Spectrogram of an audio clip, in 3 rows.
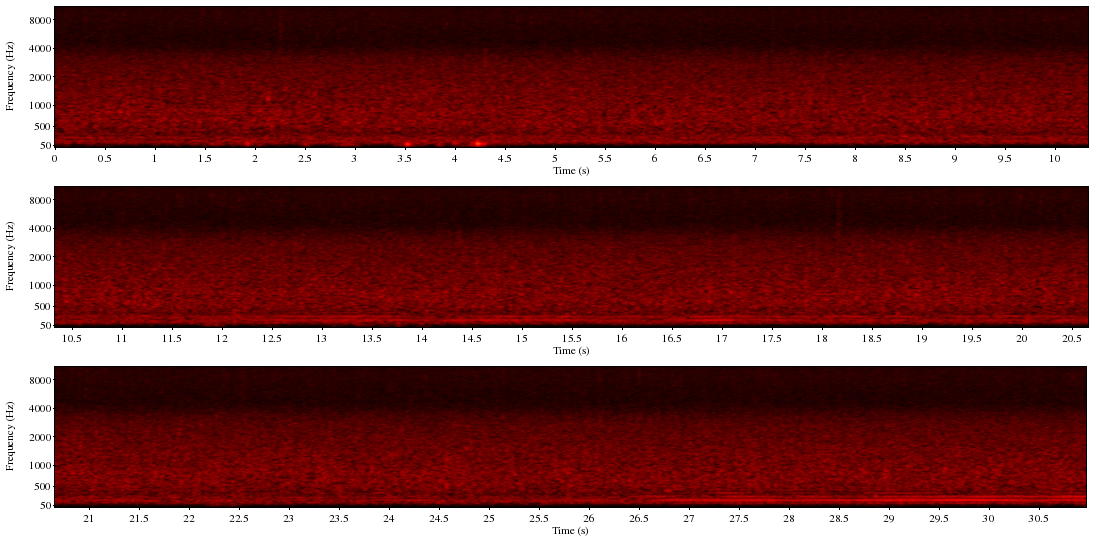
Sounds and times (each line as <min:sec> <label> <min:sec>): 0:00.0 Creek 0:30.9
